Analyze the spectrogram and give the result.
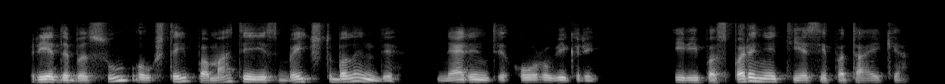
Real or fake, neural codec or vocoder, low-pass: fake; codec, 16 kHz, 0.9 kbps, LongCat-Audio-Codec; 7.2 kHz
